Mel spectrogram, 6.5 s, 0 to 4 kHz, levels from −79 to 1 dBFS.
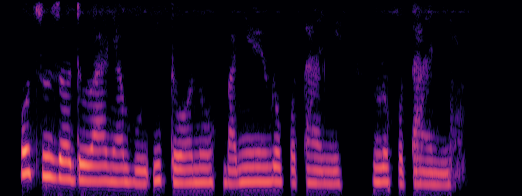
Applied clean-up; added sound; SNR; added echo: none; none; none; none.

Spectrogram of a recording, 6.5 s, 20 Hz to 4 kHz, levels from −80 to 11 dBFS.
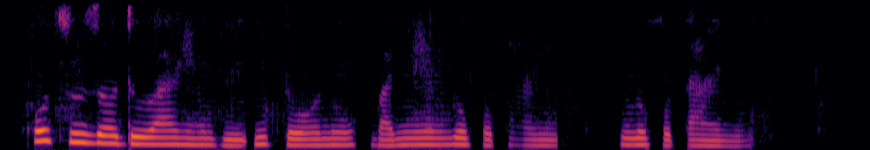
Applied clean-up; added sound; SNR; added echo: neural separator model SepFormer WHAM!.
